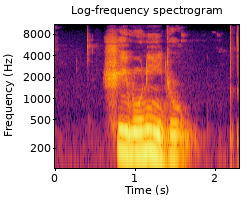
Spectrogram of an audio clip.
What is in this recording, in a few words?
"scimunitu", Calabrese; cucina calabrese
